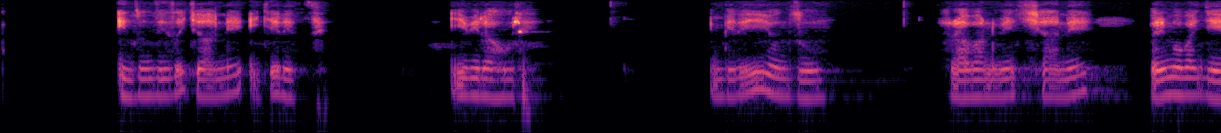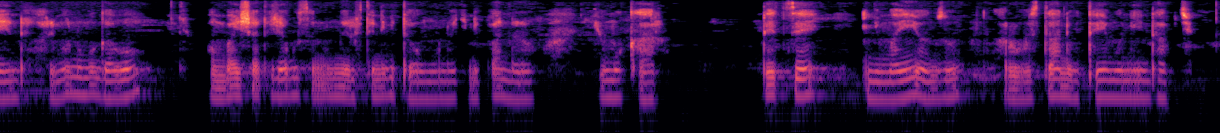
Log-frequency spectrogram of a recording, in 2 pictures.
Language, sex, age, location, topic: Kinyarwanda, female, 18-24, Huye, health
